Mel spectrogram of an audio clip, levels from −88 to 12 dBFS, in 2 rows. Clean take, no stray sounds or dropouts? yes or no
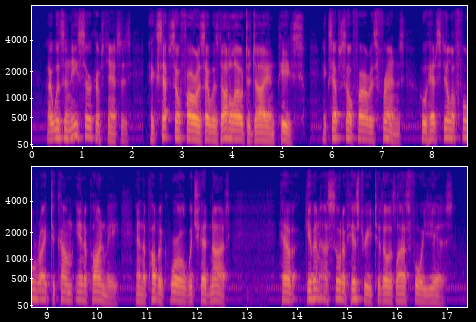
yes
